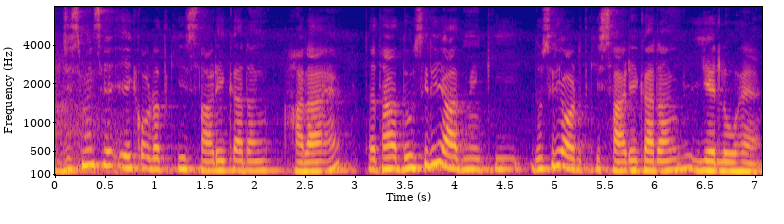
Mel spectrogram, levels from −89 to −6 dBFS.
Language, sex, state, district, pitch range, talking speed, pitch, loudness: Hindi, male, Uttar Pradesh, Muzaffarnagar, 165-195 Hz, 185 wpm, 185 Hz, -22 LUFS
